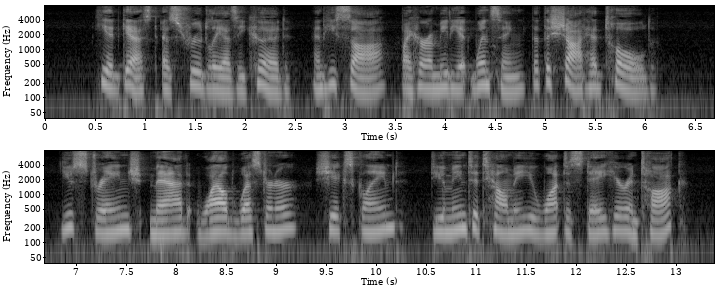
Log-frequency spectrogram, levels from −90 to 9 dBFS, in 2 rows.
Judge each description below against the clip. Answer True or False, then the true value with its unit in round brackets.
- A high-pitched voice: False (160 Hz)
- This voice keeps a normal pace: True (180 wpm)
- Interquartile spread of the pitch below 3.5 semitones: True (3.0 semitones)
